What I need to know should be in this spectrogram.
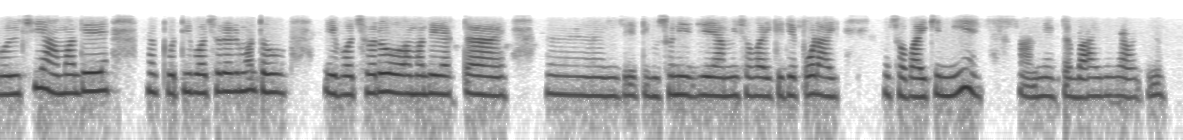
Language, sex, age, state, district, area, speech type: Bengali, female, 30-45, West Bengal, Jhargram, rural, conversation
